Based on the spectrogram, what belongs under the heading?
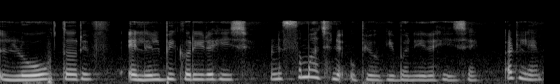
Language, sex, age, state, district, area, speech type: Gujarati, female, 18-30, Gujarat, Rajkot, rural, spontaneous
